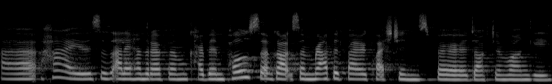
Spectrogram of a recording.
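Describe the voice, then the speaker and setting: On a very clean recording with a silent background, a woman speaks fairly quickly in a fairly high pitch. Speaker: journalist. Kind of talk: audience question. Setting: conference audience with roving mic. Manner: fast.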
